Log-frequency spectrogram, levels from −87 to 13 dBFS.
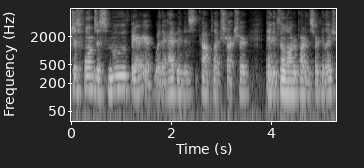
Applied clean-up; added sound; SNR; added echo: neural separator model SepFormer DNS4.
